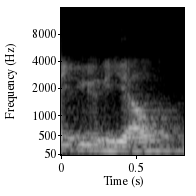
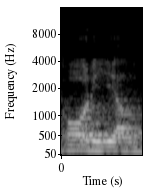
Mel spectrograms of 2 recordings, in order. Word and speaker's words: Uriel: of his skillset Oriel has more again you pronounce his name audio you can also say UDL that's the way it's literally written down it's felt you are ie l but I simply pronounce it ODL because that's the way I'm used to pronouncing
